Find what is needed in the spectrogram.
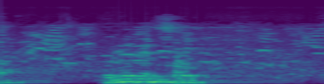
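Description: Speech: a man talking into a handheld microphone, with a short phrase about half a second in and crowd chatter behind.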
